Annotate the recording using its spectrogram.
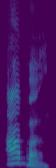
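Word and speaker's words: אבא: na Bíblia né a palavra papai em aramaico é ABA repete aba ou abá também é outra tradição é outra pronúncia correta e para mãe é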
